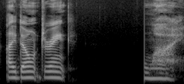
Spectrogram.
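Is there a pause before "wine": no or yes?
yes. There is a pause before wine.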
